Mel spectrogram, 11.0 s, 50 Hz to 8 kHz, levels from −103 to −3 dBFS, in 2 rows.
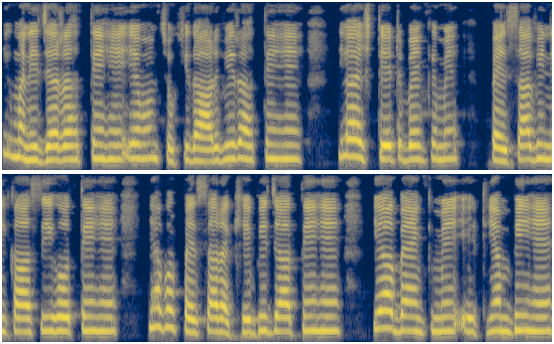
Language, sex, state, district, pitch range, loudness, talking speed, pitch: Hindi, female, Bihar, Saran, 240-255 Hz, -15 LUFS, 180 wpm, 245 Hz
